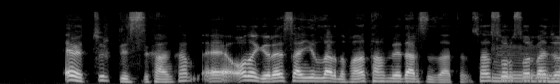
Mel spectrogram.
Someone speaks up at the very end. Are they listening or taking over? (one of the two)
taking over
